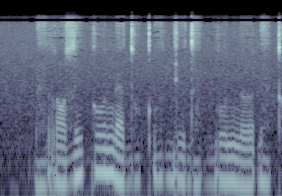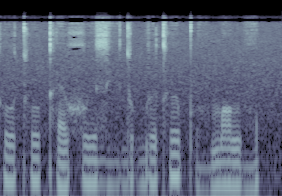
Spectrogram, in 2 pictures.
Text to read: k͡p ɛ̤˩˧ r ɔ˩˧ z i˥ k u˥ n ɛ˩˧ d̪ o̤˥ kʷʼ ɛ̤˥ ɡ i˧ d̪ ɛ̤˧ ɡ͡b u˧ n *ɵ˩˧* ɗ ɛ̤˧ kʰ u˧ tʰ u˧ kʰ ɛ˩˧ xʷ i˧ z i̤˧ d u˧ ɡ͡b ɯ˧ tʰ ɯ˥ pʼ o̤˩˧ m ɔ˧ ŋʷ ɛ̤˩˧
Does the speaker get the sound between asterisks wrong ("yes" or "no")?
no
